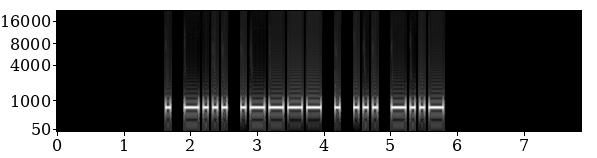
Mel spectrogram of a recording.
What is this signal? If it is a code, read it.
Morse code, heard as a keyed tone, about 17 wpm, 700 Hz. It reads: EB1ESX
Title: DXCC-100 Call Signs - 6 Characters - 17wpm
